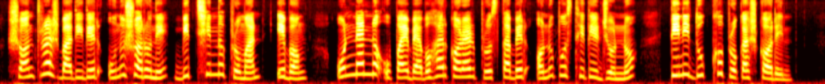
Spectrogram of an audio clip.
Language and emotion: Bengali, neutral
